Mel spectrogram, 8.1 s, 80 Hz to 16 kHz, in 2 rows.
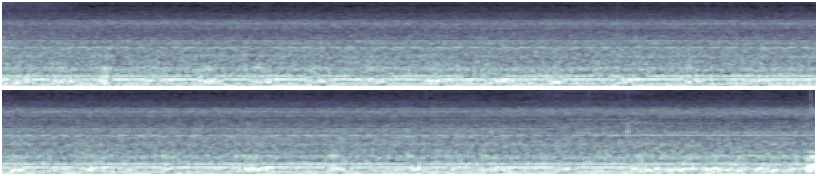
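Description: Geeetech Giantarm D200 3D printer running a print: steady fan hum with the stepper motors whirring as the print head moves.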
